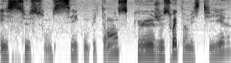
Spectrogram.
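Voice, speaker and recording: A woman with a dark, mellow tone speaks at a fairly slow pace with lively intonation, in a dry, close sound with no echo. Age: 30s. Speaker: municipal election candidate. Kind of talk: public meeting self-introduction. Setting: public meeting. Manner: hesitant, frequent 'euh'.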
